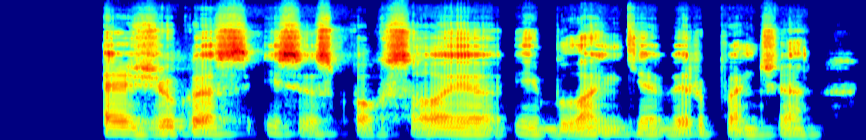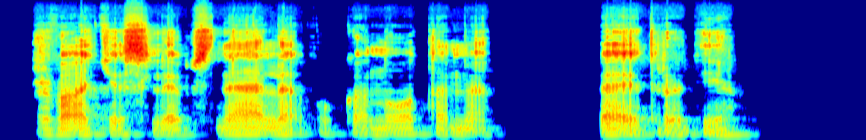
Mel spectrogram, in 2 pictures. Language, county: Lithuanian, Vilnius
